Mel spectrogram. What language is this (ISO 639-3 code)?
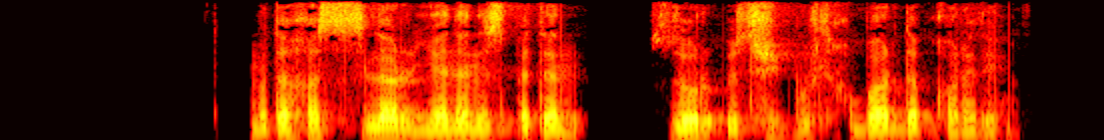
uig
